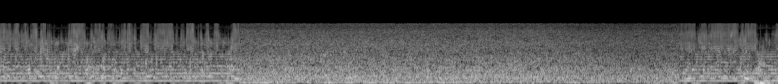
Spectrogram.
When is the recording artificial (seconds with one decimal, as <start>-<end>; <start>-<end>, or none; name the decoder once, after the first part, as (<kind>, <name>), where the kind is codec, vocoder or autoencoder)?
0.0-2.4 (vocoder, BigVGAN v2); 6.8-7.8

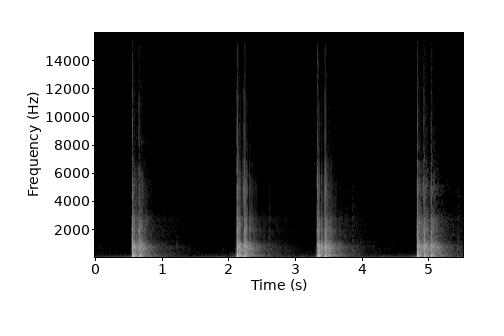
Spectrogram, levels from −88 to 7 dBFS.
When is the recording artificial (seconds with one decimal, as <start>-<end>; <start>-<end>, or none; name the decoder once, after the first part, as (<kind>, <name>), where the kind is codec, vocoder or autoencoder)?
1.9-3.7 (vocoder, BigVGAN v2)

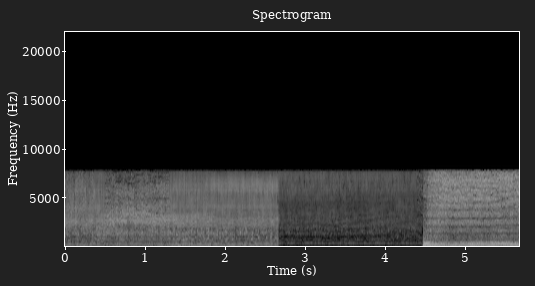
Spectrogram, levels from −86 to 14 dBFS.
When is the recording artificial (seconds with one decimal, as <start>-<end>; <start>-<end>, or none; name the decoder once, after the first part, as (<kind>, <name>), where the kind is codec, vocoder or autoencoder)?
0.0-0.5 (vocoder, BigVGAN v2); 1.3-4.4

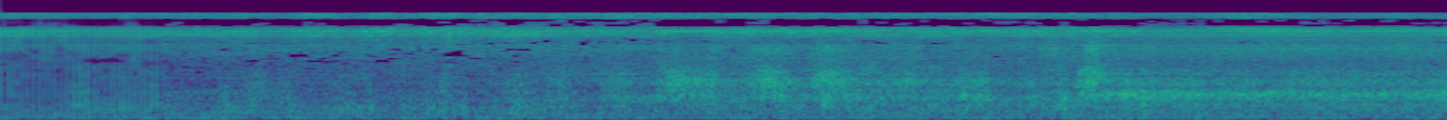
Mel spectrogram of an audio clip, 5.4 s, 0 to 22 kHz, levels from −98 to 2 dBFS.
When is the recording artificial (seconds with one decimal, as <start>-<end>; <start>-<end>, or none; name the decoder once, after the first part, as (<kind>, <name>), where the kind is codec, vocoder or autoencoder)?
0.0-0.6 (vocoder, BigVGAN v2)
